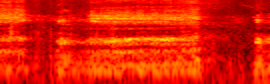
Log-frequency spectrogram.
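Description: A newly arrived baby farm pig grunts in its pen. A long, drawn-out nasal grunt is followed after a short pause by a brief second one, with no talking over them.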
